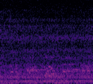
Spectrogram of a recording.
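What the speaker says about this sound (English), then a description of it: "I'm sure you can hear that buzzing and thousands of bees buzzing around us" A swarm of honey bees buzzing around a hive among trees, a dense continuous drone of thousands of wings surrounding the listener, steady and fairly loud with no talk.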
